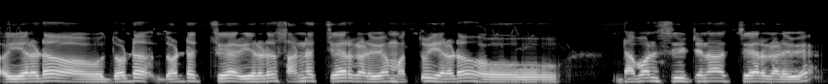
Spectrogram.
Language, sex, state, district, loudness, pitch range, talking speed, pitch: Kannada, male, Karnataka, Koppal, -14 LUFS, 130-150 Hz, 85 wpm, 140 Hz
